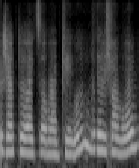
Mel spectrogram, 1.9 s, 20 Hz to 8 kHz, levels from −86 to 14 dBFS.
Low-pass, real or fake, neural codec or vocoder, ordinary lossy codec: none; fake; codec, 16 kHz, 0.5 kbps, FreqCodec, smaller model; none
